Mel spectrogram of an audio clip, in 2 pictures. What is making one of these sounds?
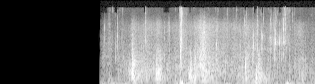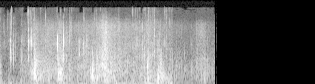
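A cloth rubs against a small plastic earbud.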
